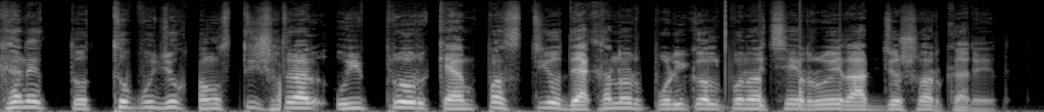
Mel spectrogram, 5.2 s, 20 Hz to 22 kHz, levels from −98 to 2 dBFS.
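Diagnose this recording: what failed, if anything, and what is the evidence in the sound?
Chunks out of order at 1.0 to 1.4 s and again at 3.8 to 4.2 s, a driver or buffer fault: a 200 ms block arrives one chunk late and plays after its successor, jumbling the speech. Waveform and spectrogram show abrupt discontinuities and vertical broadband lines at each join, with formant tracks breaking and resuming out of sequence.

An electrical switching spike at 3.63 s, in the analogue wiring: a single sharp snap sits on top of the speech without interrupting it. The waveform shows a narrow, tall transient, and the spectrogram a thin full-band vertical stripe. Its likely cause is a nearby switch arc coupling into the line.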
